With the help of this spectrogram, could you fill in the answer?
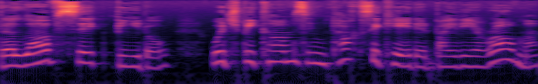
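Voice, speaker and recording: In a very clean recording with a silent background, a woman speaks at a fairly high pitch and a moderate pace, her tone dark and mellow, somewhat breathy, with lively intonation. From Colombia. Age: 50s. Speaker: podcast host. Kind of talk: reflective storytelling narration.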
